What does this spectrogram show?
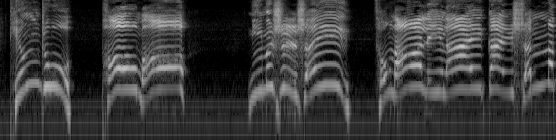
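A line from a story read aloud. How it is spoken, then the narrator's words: Sentry shouting from afar. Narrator (Chinese): 瞭望塔上的哨兵老远见到他们就喊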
